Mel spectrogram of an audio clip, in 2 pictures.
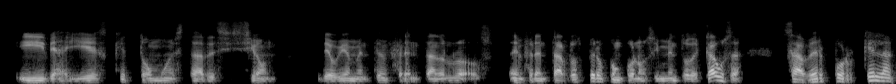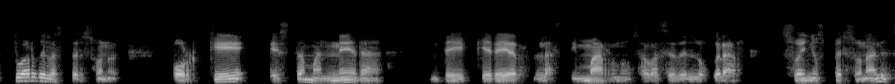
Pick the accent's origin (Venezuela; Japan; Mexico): Mexico; aquí en México la licenciatura en Derecho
